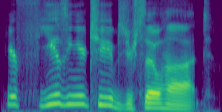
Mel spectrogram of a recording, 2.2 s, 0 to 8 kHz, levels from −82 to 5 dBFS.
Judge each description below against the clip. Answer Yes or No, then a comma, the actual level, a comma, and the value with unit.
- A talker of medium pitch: Yes, medium, 165 Hz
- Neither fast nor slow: Yes, average, 190 wpm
